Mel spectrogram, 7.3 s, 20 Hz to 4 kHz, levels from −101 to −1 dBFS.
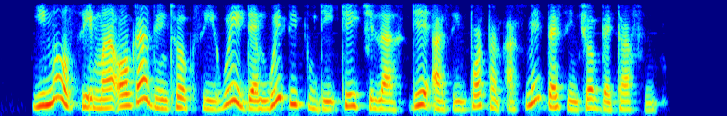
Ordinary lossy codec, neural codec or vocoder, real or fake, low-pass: none; codec, 16 kHz, 2 kbps, FunCodec, trained on LibriTTS, 25 frames a second; fake; 3.6 kHz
